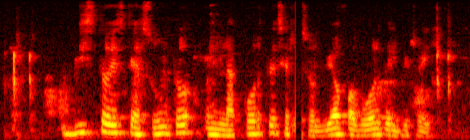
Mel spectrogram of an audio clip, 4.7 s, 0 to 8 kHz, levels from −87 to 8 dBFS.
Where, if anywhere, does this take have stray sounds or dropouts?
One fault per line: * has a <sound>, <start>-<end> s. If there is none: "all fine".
* has a dropout, 3.0-3.0 s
